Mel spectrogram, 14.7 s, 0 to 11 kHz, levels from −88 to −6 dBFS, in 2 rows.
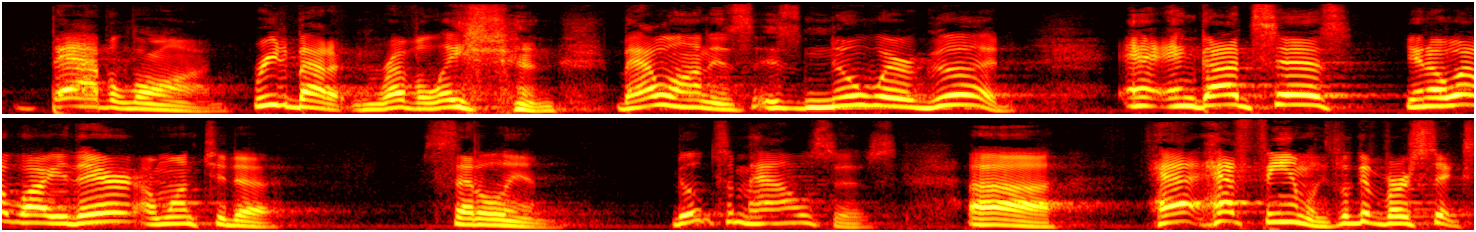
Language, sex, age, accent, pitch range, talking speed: English, male, 50-69, American, 140-220 Hz, 145 wpm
